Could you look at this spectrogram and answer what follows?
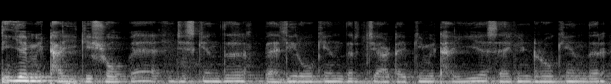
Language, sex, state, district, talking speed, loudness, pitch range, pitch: Hindi, male, Rajasthan, Churu, 205 wpm, -21 LUFS, 125-135 Hz, 130 Hz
